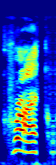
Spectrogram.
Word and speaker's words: craic: as you would say in Ireland, good crack, which does not mean good drugs. It means, it's spelled C-R-A-I-C, and it means, having a good time, laughing, telling stories, sharing jokes, enjoying one another's company and having a lot of laughs.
